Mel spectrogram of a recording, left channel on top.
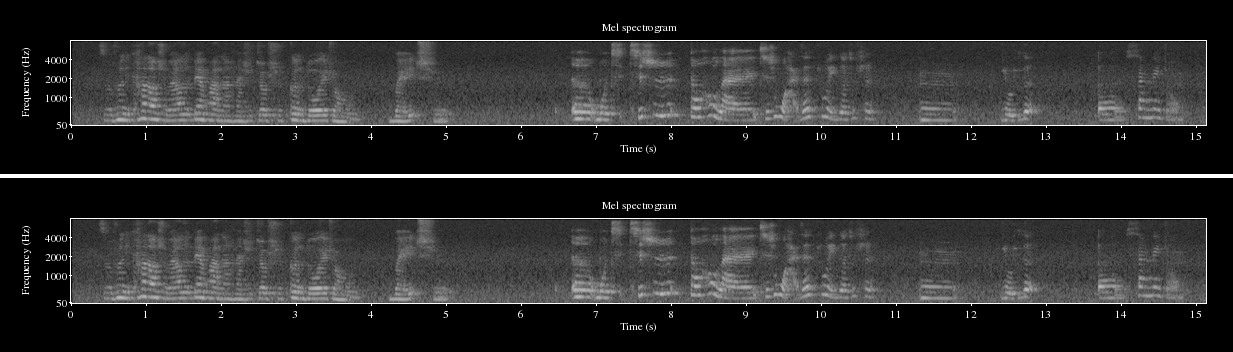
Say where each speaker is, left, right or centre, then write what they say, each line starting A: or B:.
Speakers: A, on the right; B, on the right.
A: 怎么说？你看到什么样的变化呢？还是就是更多一种维持？
B: 呃，我其其实到后来，其实我还在做一个，就是嗯，有一个呃，像那种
